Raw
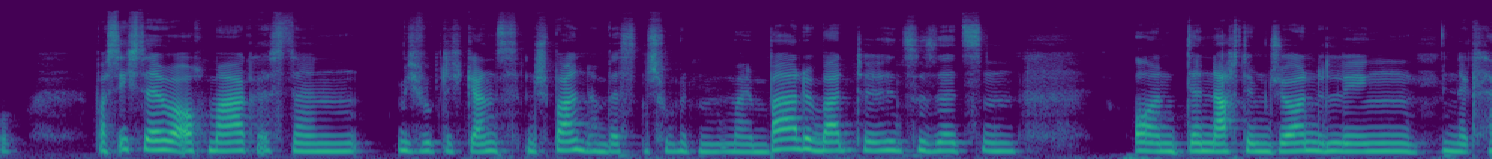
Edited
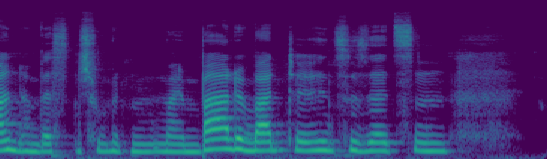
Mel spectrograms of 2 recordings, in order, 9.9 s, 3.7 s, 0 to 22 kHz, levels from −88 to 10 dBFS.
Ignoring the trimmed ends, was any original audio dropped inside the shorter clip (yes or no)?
no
